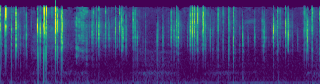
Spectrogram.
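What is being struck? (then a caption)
Flat glass gems glued on a small wooden disc. Long nails tap and scratch over flat glass gems glued to a small round wooden board, held close up. The result is a quick series of bright, crisp clicks and scratchy crinkling with very little low end, each tap dying away almost instantly.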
